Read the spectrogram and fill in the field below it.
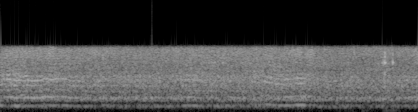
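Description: Honey bees swarm around a hive, their dense, continuous buzzing filling the whole clip at a steady level, close and loud, with no speech.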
